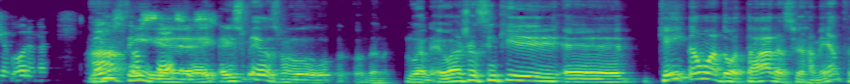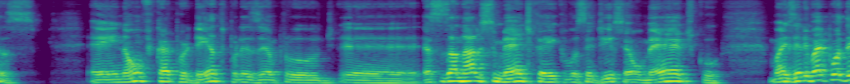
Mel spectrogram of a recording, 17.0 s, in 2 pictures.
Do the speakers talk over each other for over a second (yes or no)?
yes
